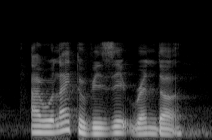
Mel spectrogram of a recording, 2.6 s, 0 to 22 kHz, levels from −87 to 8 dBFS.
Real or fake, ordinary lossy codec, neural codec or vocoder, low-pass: real; Opus, 64 kbps; none; 7.2 kHz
